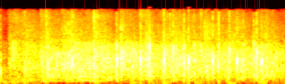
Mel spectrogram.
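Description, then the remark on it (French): Sustained audience applause after a speech by Jean Tullard, member of the Institut, a dense steady clatter of many hands clapping at once, fairly loud throughout with occasional sharper individual claps standing out. “Voilà, il fallait bien des applaudissements à la hauteur de l'énergie de l'orateur.”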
